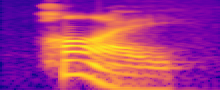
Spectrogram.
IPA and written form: haɪ (high)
